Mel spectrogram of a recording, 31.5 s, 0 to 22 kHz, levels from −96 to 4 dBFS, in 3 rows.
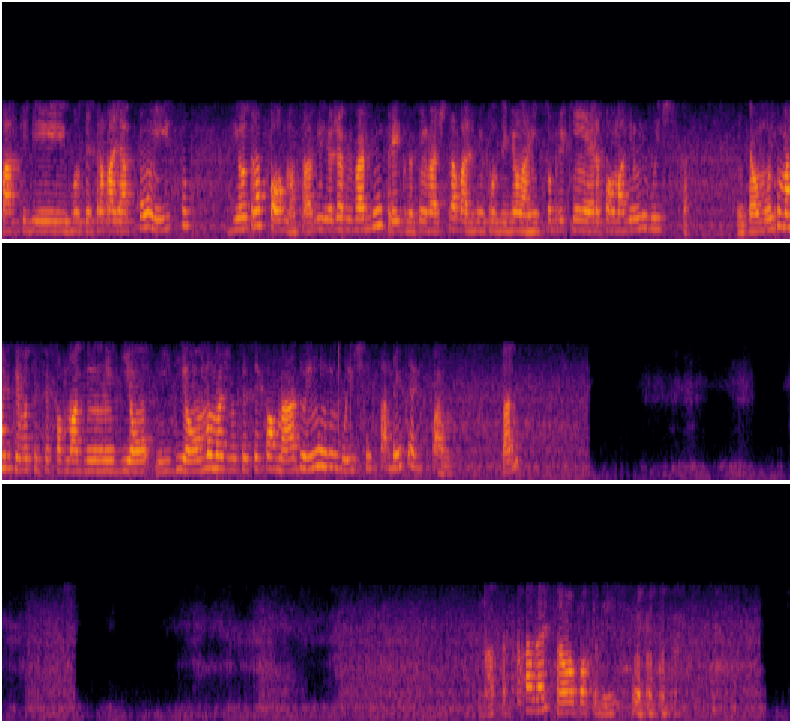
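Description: Speech runs through a G.729 codec for the whole clip. Everything above 4 kHz is gone, and the voice sounds rough and synthetic, which fits 8 kbit/s coding. From 27.82 to 28.01 s there is VoIP packet loss concealed by the speech codec. About 120 ms of sound is missing, scattered over 160 ms in runs of up to 60 ms. The decoder fills the gaps by stretching the last sound into a fading buzzy tone or coloured noise, and the voice stays weak just after.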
